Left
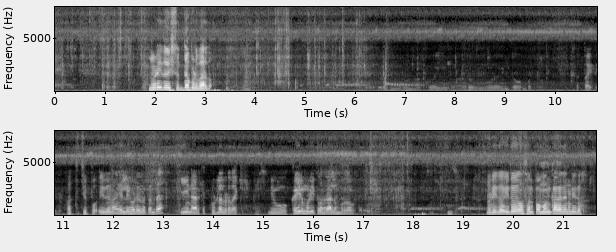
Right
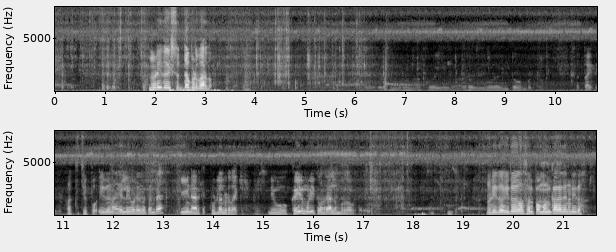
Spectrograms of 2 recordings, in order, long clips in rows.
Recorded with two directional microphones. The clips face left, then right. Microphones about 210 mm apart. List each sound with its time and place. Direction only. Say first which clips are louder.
1.9 s speech: left 2 dB; 20° left (ahead or behind)
10.6 s cricket: right 1 dB; 10° left (ahead or behind)
15.1 s speech: right 4 dB; 5° right (ahead or behind)
19.5 s speech: even; 5° left (ahead or behind)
